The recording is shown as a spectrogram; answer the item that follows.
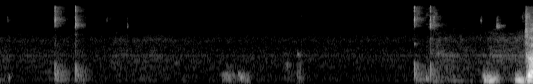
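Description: A mostly quiet pause holding a few short, light clicks: a pair about half a second in and a few more near the end.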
